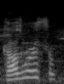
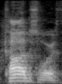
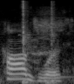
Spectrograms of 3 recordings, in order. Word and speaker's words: Cogsworth: But yeah, Lumiere and Cosworth, or Cosworth, is that how you say his name? Cogsworth, yeah. Cogsworth.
